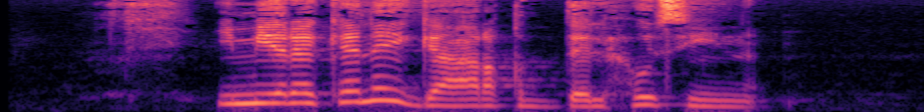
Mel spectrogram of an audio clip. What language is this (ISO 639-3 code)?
kab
